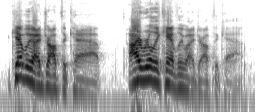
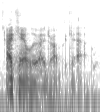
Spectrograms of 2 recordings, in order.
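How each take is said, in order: First: Louder, still can't believe it; loud embarrassed outburst; exasperated exclaim. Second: Much softer, lower mutter; quiet embarrassed mutter; muttered to self. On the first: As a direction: blurt out the disbelief. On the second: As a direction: say it under your breath to yourself. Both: Real, not acted. Repeats line, then mutters it.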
